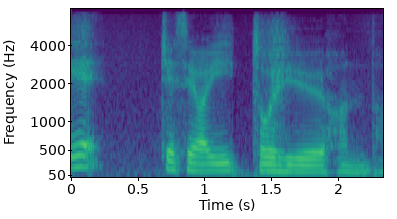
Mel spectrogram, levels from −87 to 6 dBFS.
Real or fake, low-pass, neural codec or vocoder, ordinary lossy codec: fake; 7.2 kHz; codec, 16 kHz, 0.5 kbps, X-Codec, HuBERT features, trained on LibriSpeech; none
